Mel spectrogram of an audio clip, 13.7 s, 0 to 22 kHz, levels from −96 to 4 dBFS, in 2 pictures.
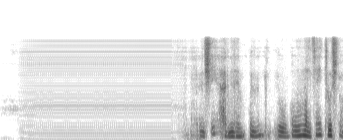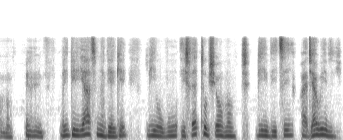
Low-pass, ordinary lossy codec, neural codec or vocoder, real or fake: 7.2 kHz; none; codec, 16 kHz in and 24 kHz out, 0.6 kbps, FocalCodec, streaming, 2048 codes; fake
